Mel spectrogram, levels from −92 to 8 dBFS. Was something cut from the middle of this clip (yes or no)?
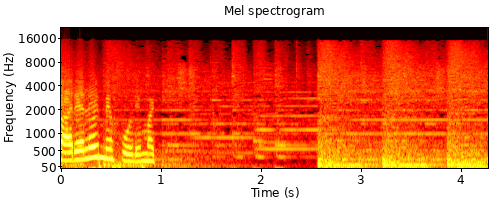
no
